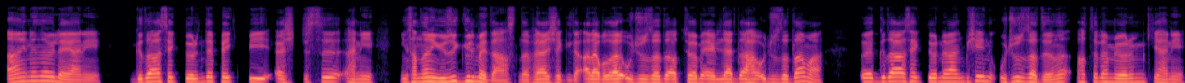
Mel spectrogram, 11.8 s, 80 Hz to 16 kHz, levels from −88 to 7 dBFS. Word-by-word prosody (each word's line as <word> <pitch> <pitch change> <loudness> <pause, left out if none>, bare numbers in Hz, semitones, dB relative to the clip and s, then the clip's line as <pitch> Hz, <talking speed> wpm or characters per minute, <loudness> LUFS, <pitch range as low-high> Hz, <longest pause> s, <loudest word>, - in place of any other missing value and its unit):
Aynen 180 +6 0
öyle 190 -5 +2
yani. 115 -4 -2 0.3
Gıda 165 +6 +2
sektöründe 165 0 0
pek 175 -1 -1
bir, 150 -1 +2
açıkçası, 140 +5 -3
hani, 135 -3 -3 0.2
insanların 155 +4 +1
yüzü 165 +2 +4
gülmedi 165 - +2
aslında 110 +2 -5
her 135 0 +4
şekilde. 120 -2 -5
Arabalar 135 +1 +4
ucuzladı, 140 -1 +1
atıyorum, 140 +1 +1
evler 135 -1 +1
daha 140 -1 +2
ucuzladı 140 +3 -1
ama 160 - -1 0.4
böyle 165 0 +1
gıda 180 +1 +3
sektöründe 170 -1 0
ben 165 0 0
bir 165 - -8
şeyin 190 -1 0
ucuzladığını 155 -4 0
hatırlamıyorum 160 -1 -1
ki. 150 0 -4
Hani, 125 -3 -3
150 Hz, 160 wpm, -21 LUFS, 135-170 Hz, 0.4 s, yüzü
